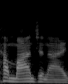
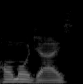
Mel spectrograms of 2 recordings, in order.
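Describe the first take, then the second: First: The word is said with all its syllables. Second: The word is said with a syllable dropped. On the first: This is the form the speaker does not use. "I don't say homogenize" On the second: This is the form the speaker actually uses. "I say homogize"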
